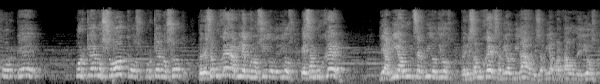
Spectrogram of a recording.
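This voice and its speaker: High-voiced woman preaching in an echoey hall. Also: darkish tone. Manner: impassioned, dramatically acting out scripture quotes. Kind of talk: sermon. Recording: echoey church hall, mic at a distance, faint music.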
